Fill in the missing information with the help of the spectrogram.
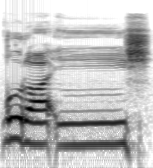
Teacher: থামলে কুরাইশ এক আলিফ টেনে থামতে হবে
